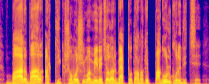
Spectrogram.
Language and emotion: Bengali, angry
